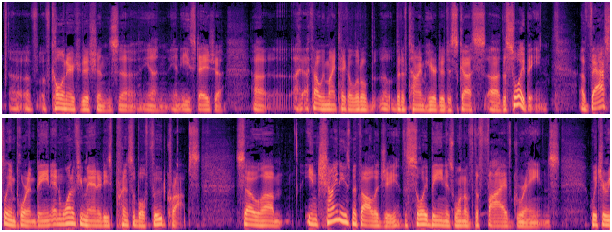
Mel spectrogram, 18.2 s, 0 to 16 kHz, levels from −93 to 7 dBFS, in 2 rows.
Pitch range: 95-120 Hz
